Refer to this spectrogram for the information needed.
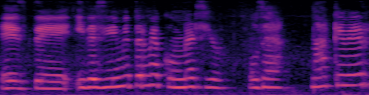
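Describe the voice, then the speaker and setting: At a moderate pace, the delivery shows ordinary pitch variation. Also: woman. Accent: Mexican. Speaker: podcast guest. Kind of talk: casual chat.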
